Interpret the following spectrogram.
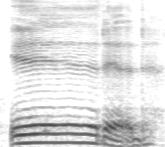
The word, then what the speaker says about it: it'd: And it sounds like itted. So we have first syllable stress, the I vowel, and then this T is flapped. We have another I sound, a reduced I, and then our final D, it'd be.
